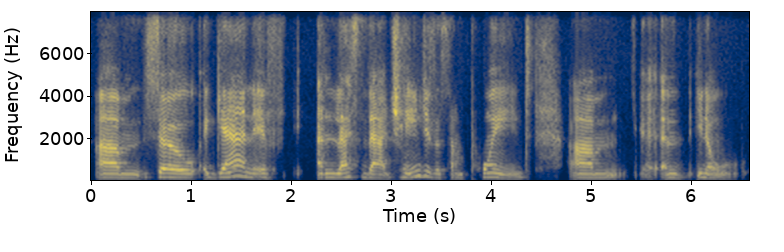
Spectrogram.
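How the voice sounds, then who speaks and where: A middle-aged woman hosting a panel discussion on dating, speaking reflectively and pausing to restart her thoughts. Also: on the low side, steady tone. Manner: reflective, measured, with many restarts. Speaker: host.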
